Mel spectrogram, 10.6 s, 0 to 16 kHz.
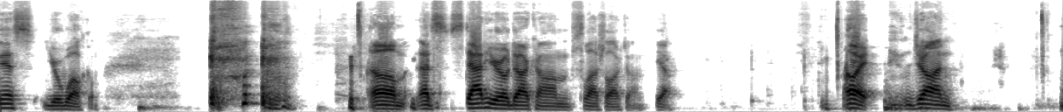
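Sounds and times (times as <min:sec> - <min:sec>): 
speech: 0:00.0 - 0:01.5, 0:02.4 - 0:06.8, 0:08.2 - 0:09.6
harsh coughs into the microphone: 0:02.1 - 0:03.1.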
